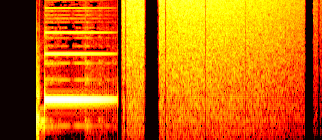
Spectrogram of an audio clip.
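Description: TV test-card sound effect: a brief click, then a loud, steady high-pitched colour-bar test tone lasting about a second, cut off by the hiss of television static that fades gradually, with one short break in it.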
